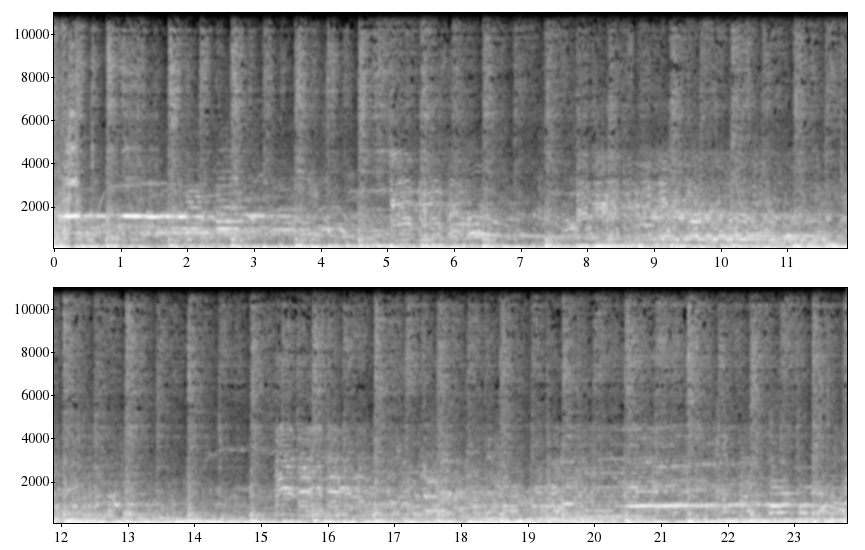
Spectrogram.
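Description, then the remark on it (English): A large crowd sings along loudly at a concert, many voices blending into a sustained, rising and falling melody over a steady, thumping musical backing, with occasional shouts and whoops. “The crowd it starts to get pissed, and then the crowd gets into it, and it actually turns out to be like kind of a cool moment here, because the crowd just starts singing along.”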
